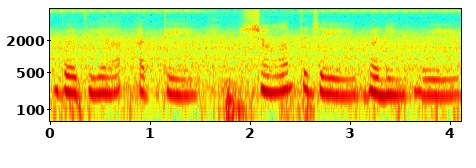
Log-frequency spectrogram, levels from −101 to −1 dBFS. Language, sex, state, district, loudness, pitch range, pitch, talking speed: Punjabi, female, Punjab, Kapurthala, -14 LUFS, 190-220 Hz, 205 Hz, 85 wpm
